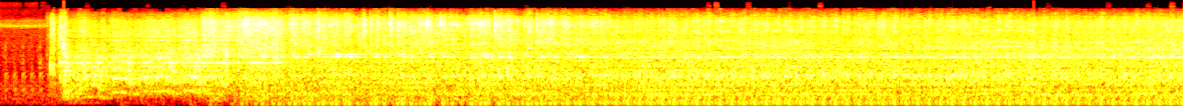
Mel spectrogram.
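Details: Grasshopper mower engine after a temporary fix of the failed fuel shutoff solenoid, with the choke pulled and the fuel pump having filled the carburetor. Brief crank, then it catches at once and runs steady and even: healthy start.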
